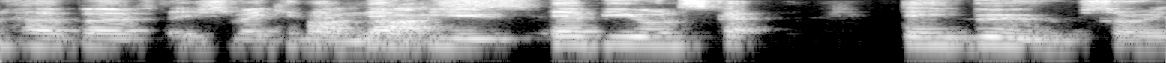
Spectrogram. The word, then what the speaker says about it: debut: Pronounce it properly. It's a French word. It's the English version of the French word.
